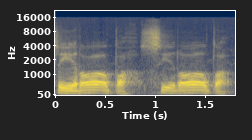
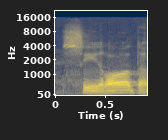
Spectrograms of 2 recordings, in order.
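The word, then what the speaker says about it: صِرَاطَ: Nah, shad itu memiliki desis mirip dengan desis angsa, ya.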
